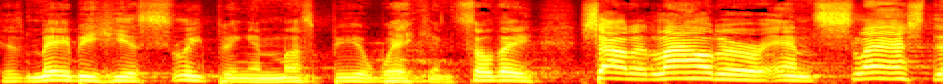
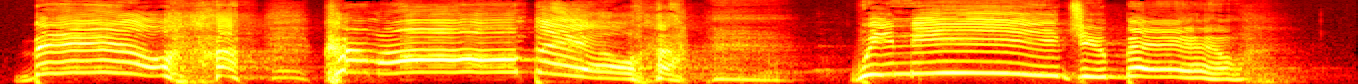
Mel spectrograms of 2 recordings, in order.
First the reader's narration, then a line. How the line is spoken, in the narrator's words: they themselves shouted louder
